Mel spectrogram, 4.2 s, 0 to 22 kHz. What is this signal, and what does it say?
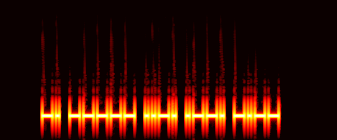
Morse code, heard as a keyed tone, about 27 wpm, 700 Hz. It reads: N0FPY
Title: USA Call Signs - 5 Characters - 28wpm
